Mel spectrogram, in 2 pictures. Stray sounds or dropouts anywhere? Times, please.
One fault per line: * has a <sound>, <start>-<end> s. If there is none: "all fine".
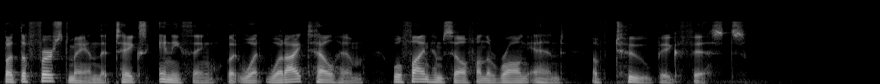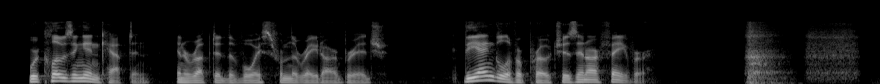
* has a breath, 16.2-17.4 s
